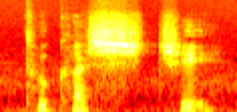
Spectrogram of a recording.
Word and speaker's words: Tokashiki: battle of okinawa began tokashiki pronounced tukashi in uchinanguchi aguni pronounced aguni in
